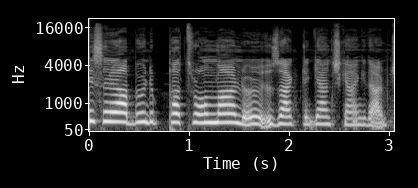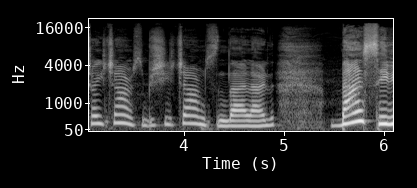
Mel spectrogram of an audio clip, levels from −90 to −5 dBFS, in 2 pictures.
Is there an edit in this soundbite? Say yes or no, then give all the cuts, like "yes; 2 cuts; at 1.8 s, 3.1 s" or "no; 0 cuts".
no; 0 cuts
